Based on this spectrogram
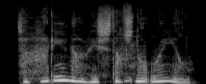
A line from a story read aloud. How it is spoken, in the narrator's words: Rose asked in a whisper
